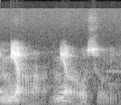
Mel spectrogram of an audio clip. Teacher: nun mati ketemu ra, dibaca mir rusul, dan tidak boleh didengungkan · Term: idgham bila gunnah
